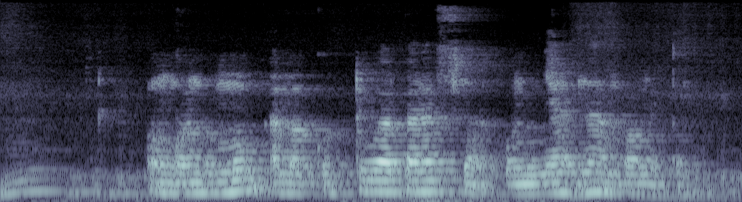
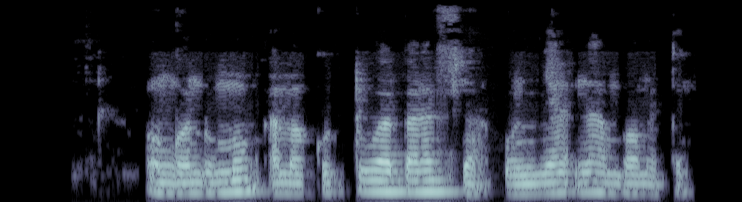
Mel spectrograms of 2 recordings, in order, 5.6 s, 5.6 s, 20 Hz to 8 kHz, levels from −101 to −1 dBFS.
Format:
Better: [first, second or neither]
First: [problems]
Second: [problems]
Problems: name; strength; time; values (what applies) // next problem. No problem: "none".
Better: second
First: background sound (Idling / Accelerating, revving, vroom / Car); 14 dB below the speech // room echo; dies away in 0.8 s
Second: none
